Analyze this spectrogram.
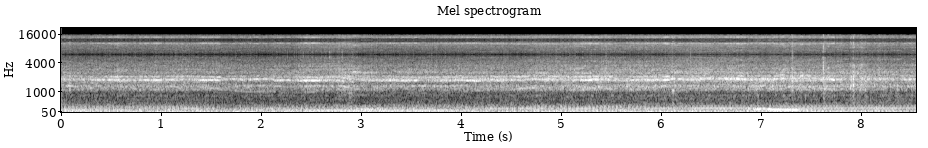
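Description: Dry leaves and twigs crunch under tyres.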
